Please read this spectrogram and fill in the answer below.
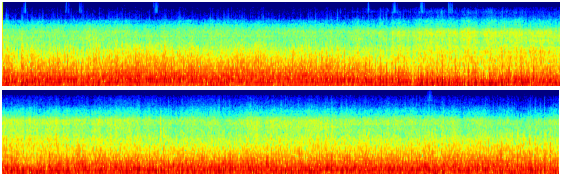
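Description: Wind buffeting the microphone of a Garmin VIRB action camera as the skier runs downhill: a steady, loud rumble.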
